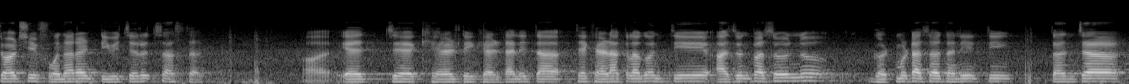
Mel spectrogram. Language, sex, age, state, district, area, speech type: Goan Konkani, male, 18-30, Goa, Murmgao, rural, spontaneous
